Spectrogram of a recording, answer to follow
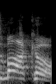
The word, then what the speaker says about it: Mako: always want to say yeah I know it's mock oh it's it's very nice you named a character after him but it's like I know that's how it's pronounced that I know it's not make oh it's just a lot of our people are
